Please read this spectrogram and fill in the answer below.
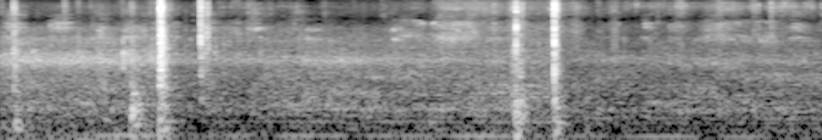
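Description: A sedan's trunk lid swung down and latched shut with one sharp thump about a second in, then two lighter latch clicks a few seconds later as a front door is opened, over a steady low rumble.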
